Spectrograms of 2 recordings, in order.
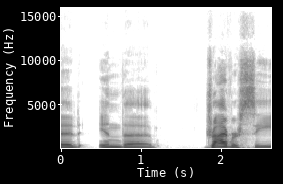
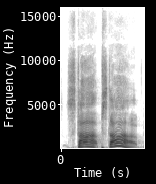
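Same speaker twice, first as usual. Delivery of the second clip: calling out; 10 semitones higher than usual. Retold or imitated. Lady waving him down from car.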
